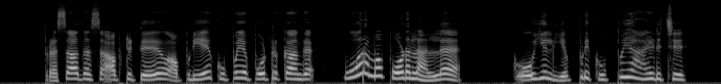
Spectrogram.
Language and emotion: Tamil, disgusted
